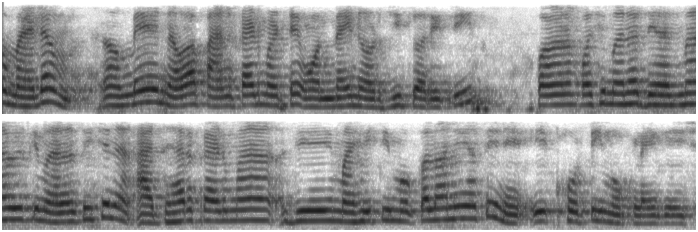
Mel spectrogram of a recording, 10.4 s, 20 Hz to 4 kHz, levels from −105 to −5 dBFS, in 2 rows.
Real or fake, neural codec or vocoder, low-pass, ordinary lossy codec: fake; codec, 16 kHz, 4 kbps, X-Codec, WavLM features, trained on Multilingual LibriSpeech; 3.6 kHz; AAC, 32 kbps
